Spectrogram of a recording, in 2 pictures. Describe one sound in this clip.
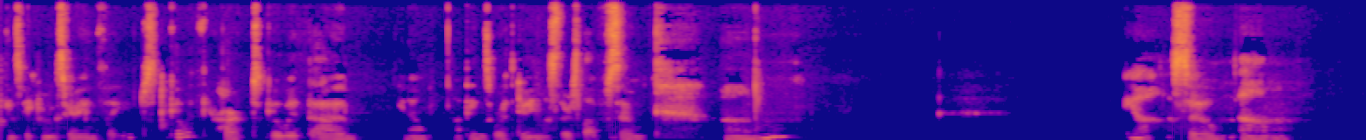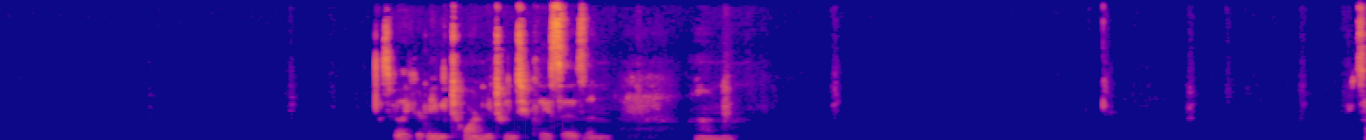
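Playing cards rustle and flick as they are shuffled.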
